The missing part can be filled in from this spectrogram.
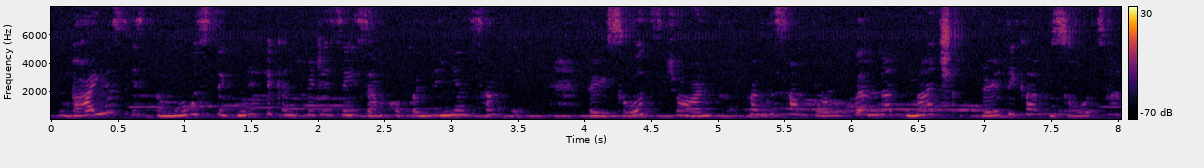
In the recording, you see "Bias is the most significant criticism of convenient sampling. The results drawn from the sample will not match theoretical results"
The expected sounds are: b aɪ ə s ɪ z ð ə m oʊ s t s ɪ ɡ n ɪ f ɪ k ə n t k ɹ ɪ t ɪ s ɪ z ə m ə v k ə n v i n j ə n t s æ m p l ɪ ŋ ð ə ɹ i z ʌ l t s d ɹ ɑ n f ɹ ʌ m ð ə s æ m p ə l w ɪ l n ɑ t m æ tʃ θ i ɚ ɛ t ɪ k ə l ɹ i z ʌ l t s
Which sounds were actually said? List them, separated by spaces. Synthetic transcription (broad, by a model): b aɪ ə s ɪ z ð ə m oʊ s t s ɪ ɡ n ɪ f ɪ k ə n t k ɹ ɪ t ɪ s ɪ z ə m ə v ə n i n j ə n s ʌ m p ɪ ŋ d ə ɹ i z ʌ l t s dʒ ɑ n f ɹ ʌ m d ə s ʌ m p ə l w ɪ l n ɑ t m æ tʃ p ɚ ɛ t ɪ k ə l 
